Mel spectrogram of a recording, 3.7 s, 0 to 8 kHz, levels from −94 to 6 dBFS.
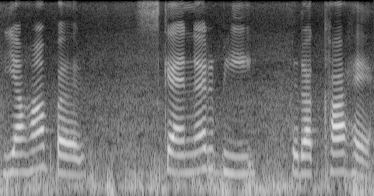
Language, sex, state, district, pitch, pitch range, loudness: Hindi, female, Haryana, Rohtak, 240 Hz, 190-255 Hz, -16 LUFS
